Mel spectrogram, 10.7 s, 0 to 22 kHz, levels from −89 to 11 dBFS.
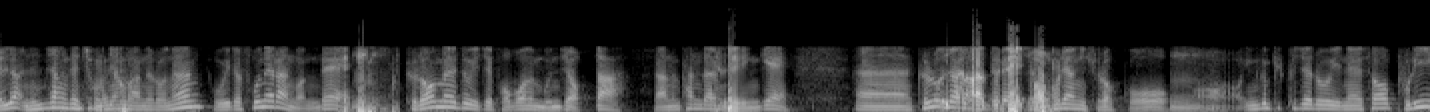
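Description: Speech carried through the GSM full-rate codec for the whole clip, and the damage is plainly audible: a buzzy, gravelly roughness from the pulse-driven vocal-tract model and its decimated excitation, with nothing above 4 kHz, a sound that fits the 13 kbps full-rate coder. GSM bit errors break in at 0.74–1.00 s, 2.50–3.08 s, 5.30–5.61 s and 7.03–7.95 s, the last being the longest and harshest. Corrupted filter, pitch and gain parameters distort the spectrum and level frame by frame, producing squawks, pops and gargling.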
